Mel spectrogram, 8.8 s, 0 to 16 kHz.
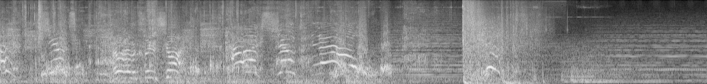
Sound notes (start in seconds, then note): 5.4 dog whimpers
